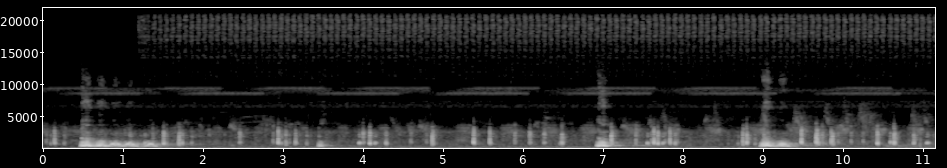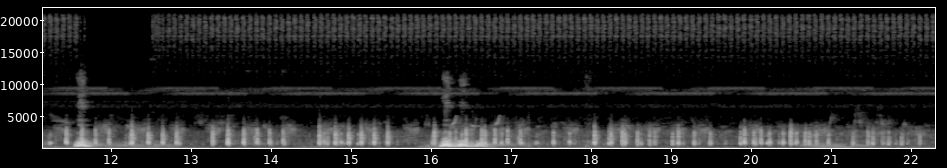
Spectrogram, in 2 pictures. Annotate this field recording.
Frogs chirping, Bird sounds, Dogs barking, Ecological pool, Zoom H2n MS+XY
